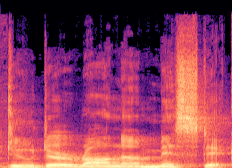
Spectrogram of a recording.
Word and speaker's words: deuteronomistic: would call deuteronomistic history deuteronomistic six syllables the date of this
